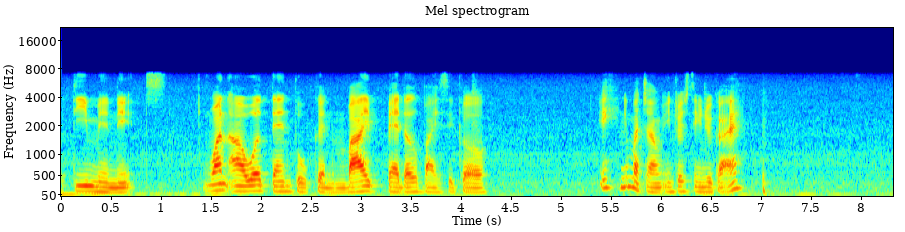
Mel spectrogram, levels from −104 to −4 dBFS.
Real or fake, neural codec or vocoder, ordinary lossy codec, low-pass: real; none; none; 7.2 kHz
